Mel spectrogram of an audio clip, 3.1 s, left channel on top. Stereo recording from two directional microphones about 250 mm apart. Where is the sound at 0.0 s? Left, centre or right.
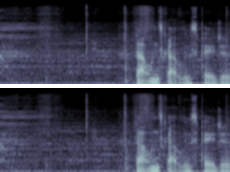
Centre.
